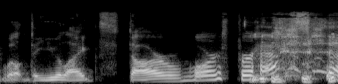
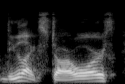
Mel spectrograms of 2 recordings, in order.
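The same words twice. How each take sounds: First: Drawn-out question. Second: Said in the usual way. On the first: Retold or imitated. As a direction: stretch it out, teasing. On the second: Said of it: "I was like".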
